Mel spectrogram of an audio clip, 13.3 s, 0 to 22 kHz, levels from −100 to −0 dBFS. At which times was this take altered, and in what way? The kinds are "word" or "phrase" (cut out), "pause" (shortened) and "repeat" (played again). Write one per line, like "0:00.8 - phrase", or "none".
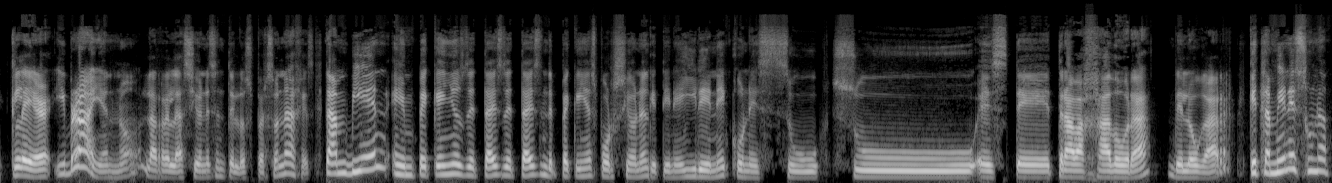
0:03.2 - pause
0:05.0 - repeat
0:06.5 - phrase
0:08.3 - pause
0:12.4 - pause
